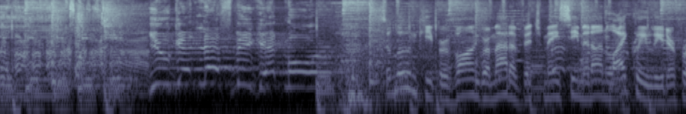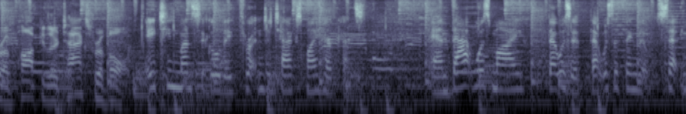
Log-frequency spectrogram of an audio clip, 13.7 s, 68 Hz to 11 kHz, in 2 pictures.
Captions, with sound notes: day and night - [cackles] [deep voice] you get less we get more Narrator:Saloon keeper Vaun Gramatovich may seem an unlikely leader for a popular tax revolt. 18 months ago, they threatened to tax my haircuts. And that was my-- that was it.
